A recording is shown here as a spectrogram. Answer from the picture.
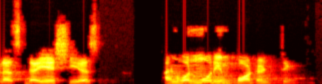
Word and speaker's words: dioecious: We pronounce it as dioecious.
